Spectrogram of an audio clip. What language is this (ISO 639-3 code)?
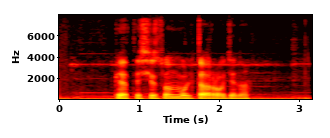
rus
